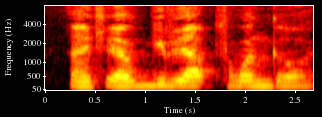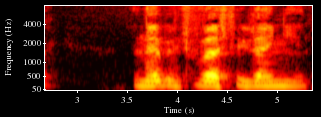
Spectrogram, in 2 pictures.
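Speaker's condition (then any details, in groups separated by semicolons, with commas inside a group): Cerebral palsy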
